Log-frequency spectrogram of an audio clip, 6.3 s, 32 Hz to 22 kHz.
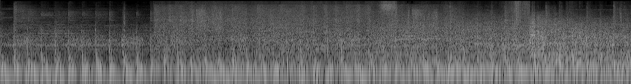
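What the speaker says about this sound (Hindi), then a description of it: "7:45 पर हुए धमाके का मंजर देखिए।" Dense, loud rumbling crackle of blasts and gunfire-like reports, sustained and distant-to-mid range, in news footage of an explosion that killed a Hezbollah commander in Lebanon; no talk.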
